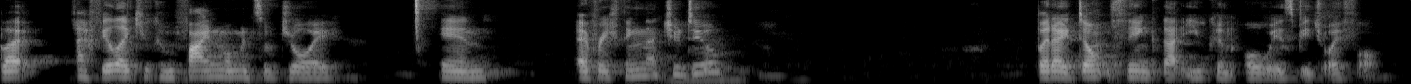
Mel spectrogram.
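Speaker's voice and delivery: choked up, getting emotional. Talking about what steals joy, getting emotional. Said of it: "sorry, I get emotional when I talk about things".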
